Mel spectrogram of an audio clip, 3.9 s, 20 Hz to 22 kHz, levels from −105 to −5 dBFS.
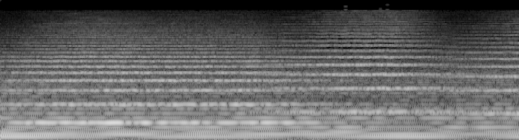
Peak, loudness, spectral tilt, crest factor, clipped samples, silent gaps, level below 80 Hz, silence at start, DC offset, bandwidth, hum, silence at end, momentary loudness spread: -14 dBFS; -27 LUFS; -5 dB/octave; 14 dB; under 0.1%; none; -56 dBFS; 0 s; under 0.1%; 15 kHz; none; 0 s; 7 LU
